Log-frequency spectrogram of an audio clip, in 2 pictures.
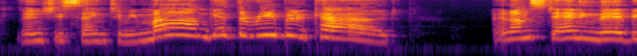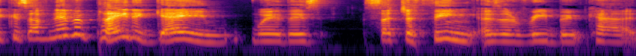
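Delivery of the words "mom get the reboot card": put-on, frantic, urgent, high yelling. Mother retelling her child yelling at her during a game: imitating panicked yelling. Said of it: "Because she was yelling at me".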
